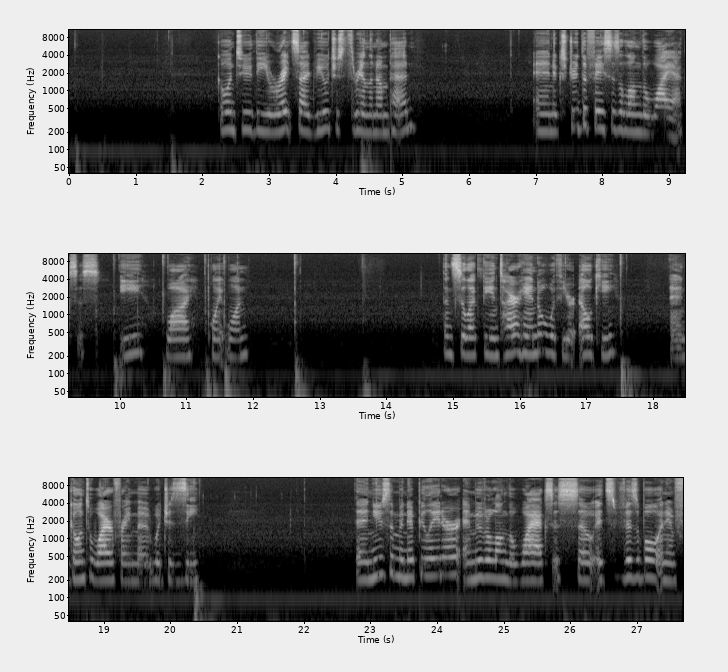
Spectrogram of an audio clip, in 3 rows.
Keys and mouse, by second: 4.3 KP_3, 9.9 e, 17.5 l, 20.3 z.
